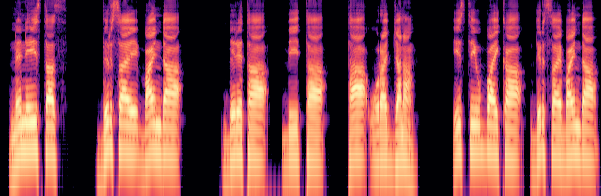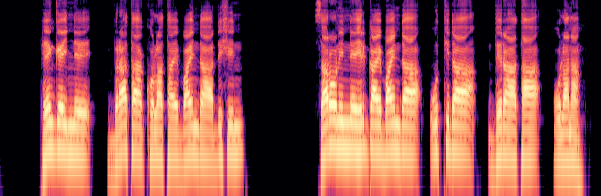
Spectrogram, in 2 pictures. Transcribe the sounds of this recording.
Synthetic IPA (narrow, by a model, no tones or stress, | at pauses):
nɛnɪːst̪ːɐs | d̪ɪɾsɐjbɐjnd̪ɐ | d̪ɛɾɛt̪ɐ | biːt̪ːɐ | t̪ɐwɔɾɐd͡ʒːɐnɐ | ʔɪst̪ːɪʊbːɐjkːɐd̪ɪɾsɐjbɐjnd̪ɐ | pɛŋɡɛjnːɛ | bɪɾɐt̪ɐkɔlɐt̪ɐjbɐjnd̪ɐd̪ɪʃɪn | sɐɾonɪnːɛhɪɾɡːɐjbɐjnd̪ɐʊt̪ːɪd̪ɐ | d̪ɪɾaːt̪ɐ | ɔlɐnɐ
